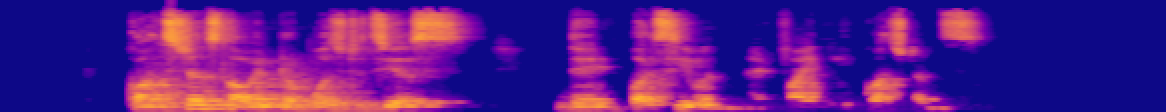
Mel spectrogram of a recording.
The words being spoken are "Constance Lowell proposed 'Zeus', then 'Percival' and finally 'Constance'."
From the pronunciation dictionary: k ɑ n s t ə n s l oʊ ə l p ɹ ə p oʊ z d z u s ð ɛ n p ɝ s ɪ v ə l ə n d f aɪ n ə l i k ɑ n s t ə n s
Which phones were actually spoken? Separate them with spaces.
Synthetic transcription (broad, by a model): k ɑ n s t ə n s l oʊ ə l p ɹ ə p oʊ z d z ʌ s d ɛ n p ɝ s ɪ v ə n ə n d f aɪ n ə l i k ɑ n s t ə n s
